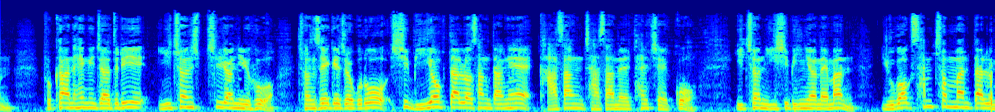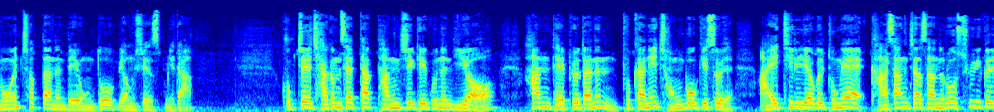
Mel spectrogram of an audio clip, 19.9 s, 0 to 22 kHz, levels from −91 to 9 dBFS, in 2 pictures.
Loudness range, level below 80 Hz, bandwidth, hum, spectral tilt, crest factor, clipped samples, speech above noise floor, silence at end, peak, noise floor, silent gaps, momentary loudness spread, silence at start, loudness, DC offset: 3 LU; -52 dBFS; 14.5 kHz; none; -5 dB/octave; 20 dB; under 0.1%; 30 dB; 0 s; -6 dBFS; -55 dBFS; none; 7 LU; 0 s; -24 LUFS; under 0.1%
